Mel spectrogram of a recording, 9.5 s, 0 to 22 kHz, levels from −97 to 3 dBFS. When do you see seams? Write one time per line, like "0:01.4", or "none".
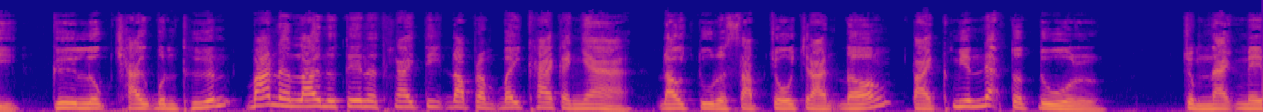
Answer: none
